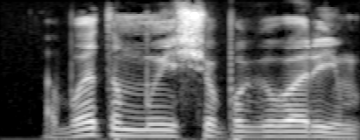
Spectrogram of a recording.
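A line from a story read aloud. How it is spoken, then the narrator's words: Displeased grumble. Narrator (Russian): пробурчал Ермак недовольно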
